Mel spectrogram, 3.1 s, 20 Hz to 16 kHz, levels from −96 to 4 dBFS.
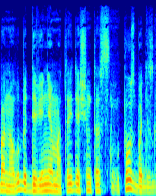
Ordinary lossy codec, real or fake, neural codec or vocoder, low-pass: MP3, 64 kbps; real; none; 14.4 kHz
